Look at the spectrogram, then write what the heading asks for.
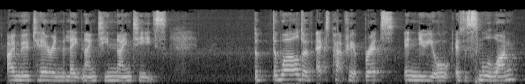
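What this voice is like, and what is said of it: English accent. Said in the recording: “You can hear from my accent. I grew up in England.”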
